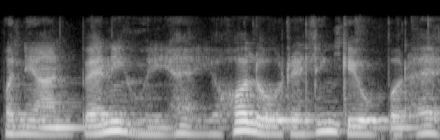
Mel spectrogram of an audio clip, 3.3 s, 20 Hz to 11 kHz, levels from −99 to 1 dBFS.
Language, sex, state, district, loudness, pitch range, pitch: Hindi, male, Himachal Pradesh, Shimla, -19 LUFS, 125-140 Hz, 130 Hz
